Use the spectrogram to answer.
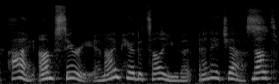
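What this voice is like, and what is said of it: Robotic Siri-like voice. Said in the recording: “robot voice”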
